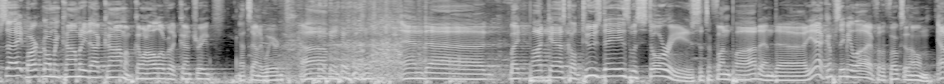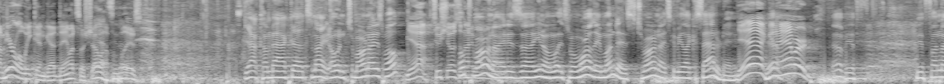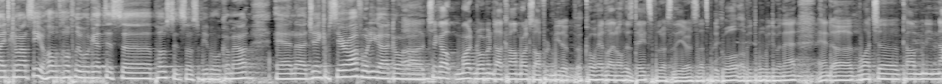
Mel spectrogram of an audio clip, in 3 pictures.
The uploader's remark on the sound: Live from the LOL Comedy Club in San Antonio.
